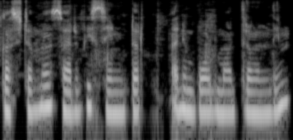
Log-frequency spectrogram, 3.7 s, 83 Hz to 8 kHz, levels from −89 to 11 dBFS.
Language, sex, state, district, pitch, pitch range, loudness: Telugu, female, Telangana, Karimnagar, 205 Hz, 205-220 Hz, -19 LUFS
